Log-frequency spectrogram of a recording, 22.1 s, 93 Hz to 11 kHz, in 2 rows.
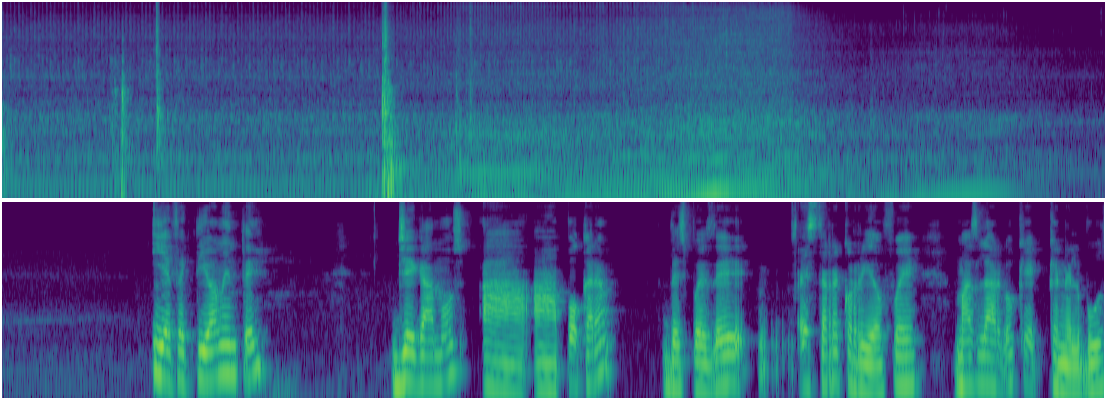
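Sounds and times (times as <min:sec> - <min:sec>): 
mountain jeep engine running: 0:00.0 - 0:15.2
clunks and knocks: 0:01.1 - 0:01.7, 0:03.7 - 0:04.9
speech: 0:12.6 - 0:13.8, 0:14.9 - 0:22.0.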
